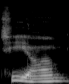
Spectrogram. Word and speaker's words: Chiam: And it's pronounced Chiam like that, right? Go Chiam, so Lukh Chiam, right?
